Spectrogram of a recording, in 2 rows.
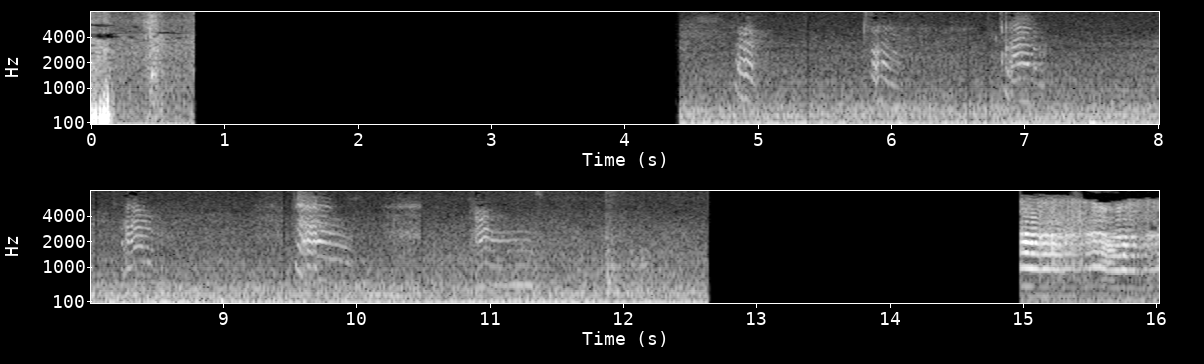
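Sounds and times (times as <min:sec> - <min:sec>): low background hum: 0:04.4 - 0:12.7
cat meowing: 0:05.8 - 0:06.2, 0:06.8 - 0:07.2, 0:08.2 - 0:08.6, 0:09.5 - 0:10.0, 0:10.8 - 0:11.4.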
